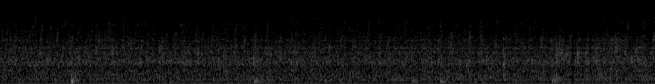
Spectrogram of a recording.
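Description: Faint, steady sizzling of chicken cooking in ghee in a pot, with a few soft ticks spread through it.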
